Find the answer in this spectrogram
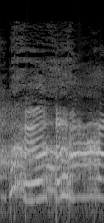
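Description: A man howling and wailing in a long, drawn-out cry whose pitch wavers.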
